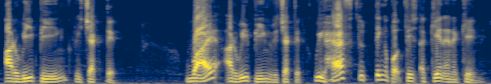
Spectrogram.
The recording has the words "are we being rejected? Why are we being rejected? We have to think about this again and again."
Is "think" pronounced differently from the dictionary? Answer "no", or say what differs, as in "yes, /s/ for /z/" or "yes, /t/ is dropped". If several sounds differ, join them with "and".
yes, /t/ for /θ/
